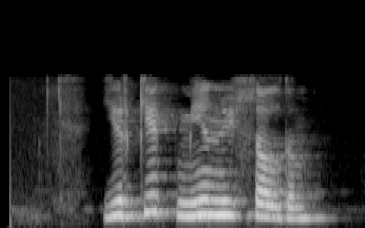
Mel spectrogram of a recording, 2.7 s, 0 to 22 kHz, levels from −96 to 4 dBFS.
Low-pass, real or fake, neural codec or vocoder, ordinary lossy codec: 5.4 kHz; real; none; none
